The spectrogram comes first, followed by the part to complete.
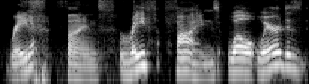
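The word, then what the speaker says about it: Ralph Fiennes: It's Rafe Fines. Rafe Fines. Rafe fines. Well, where does is the I guess the L is silent.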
